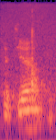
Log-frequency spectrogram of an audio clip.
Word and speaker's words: Kagame: I didn't mispronounce it? Kagame Yes. E T G E N Kagame Uh I was looking at one of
